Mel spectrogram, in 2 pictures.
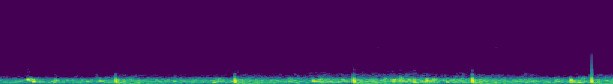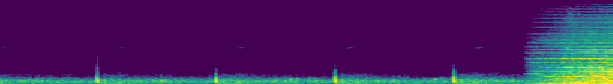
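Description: Film sound design of deep water: a low rumble with a soft, regular pulse about every second and a half, and faint high tones. Loud music enters about fifteen seconds in.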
